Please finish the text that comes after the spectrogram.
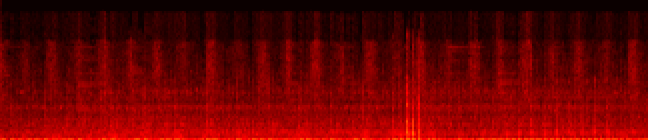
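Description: A scooter's front end making noise while riding, heard as a steady mid-pitched engine drone with wind and road rumble, a brief clatter partway through, loud and close with no talking.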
